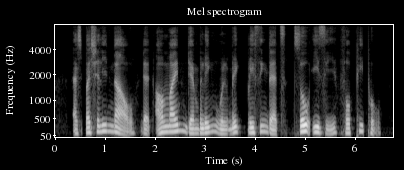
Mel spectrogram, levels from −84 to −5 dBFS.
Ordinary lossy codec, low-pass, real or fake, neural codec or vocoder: none; none; fake; codec, 16 kHz, 1 kbps, FunCodec, trained on Chinese and English, 50 frames a second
